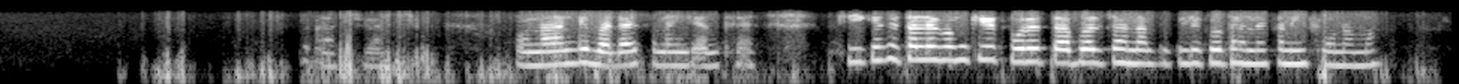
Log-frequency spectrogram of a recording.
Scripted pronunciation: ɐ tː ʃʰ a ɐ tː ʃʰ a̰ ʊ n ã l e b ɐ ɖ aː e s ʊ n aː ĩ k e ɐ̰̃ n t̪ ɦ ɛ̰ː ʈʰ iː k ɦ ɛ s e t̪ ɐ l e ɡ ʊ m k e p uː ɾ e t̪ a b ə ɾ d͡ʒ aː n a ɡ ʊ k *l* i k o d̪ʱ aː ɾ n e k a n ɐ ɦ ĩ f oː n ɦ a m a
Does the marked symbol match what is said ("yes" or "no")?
yes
